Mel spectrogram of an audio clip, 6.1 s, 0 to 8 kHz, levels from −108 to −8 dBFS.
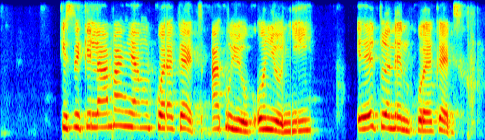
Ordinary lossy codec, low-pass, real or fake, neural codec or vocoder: Opus, 24 kbps; 7.2 kHz; fake; codec, 16 kHz, 8 kbps, FunCodec, trained on Chinese and English, 25 frames a second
